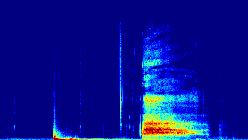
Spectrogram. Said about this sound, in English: All right, let me get a sip of water quick.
